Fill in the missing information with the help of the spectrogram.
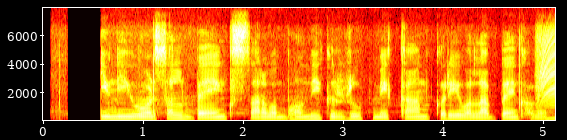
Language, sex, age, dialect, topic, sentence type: Bhojpuri, male, 60-100, Northern, banking, statement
